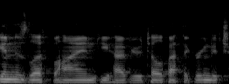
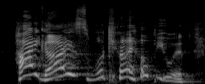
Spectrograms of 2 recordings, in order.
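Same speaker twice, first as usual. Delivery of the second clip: very high, loud, swooping sing-song voice; 5 dB louder than usual. Describing the scene to the group, the speaker voices Valvo opening the door, higher-pitched. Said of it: "Completely different voice this time ... It is a higher pitch".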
